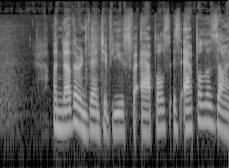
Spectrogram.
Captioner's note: voiceover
